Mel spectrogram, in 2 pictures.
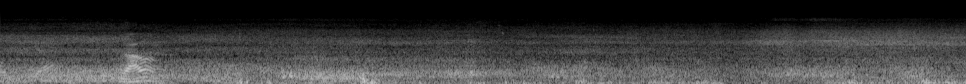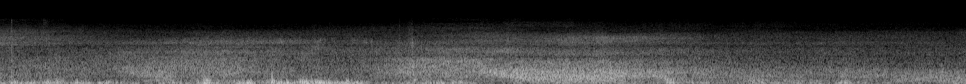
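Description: Waves break and wash onto the shore nearby.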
